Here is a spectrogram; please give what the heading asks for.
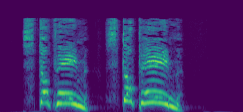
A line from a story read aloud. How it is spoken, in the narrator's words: someone shouts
